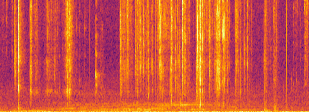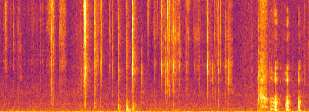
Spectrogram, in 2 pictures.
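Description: A small foil blind-bag wrapper crinkling and being torn open by hand, with scattered sharp crackles and clicks.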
